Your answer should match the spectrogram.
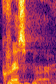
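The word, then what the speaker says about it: CRISPR: I guess this this is a technology called crisper and it's spelled oh yeah uh you know okay so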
